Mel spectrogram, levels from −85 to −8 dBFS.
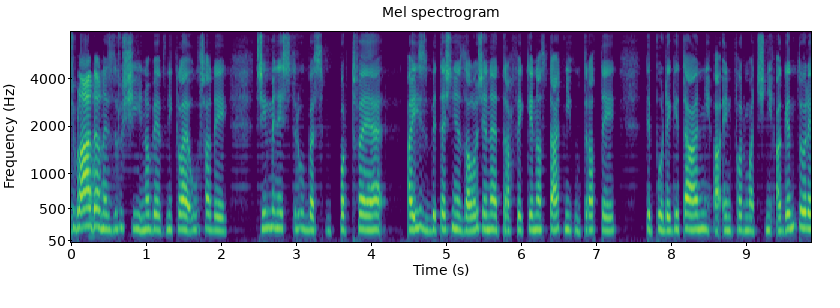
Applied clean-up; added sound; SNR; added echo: neural mask model DeepFilterNet 3.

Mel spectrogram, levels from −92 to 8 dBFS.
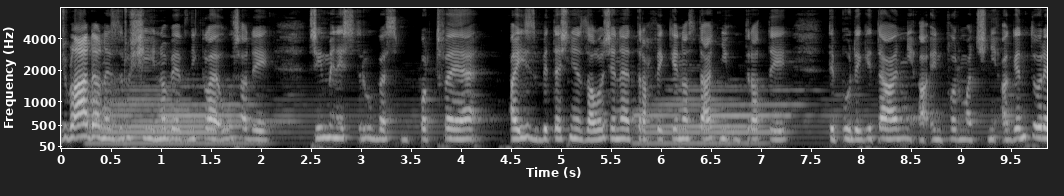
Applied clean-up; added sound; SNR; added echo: classical method log-MMSE.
